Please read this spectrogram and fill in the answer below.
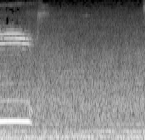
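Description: A toddler's long, steady, high-pitched held vocal note, a drawn-out "cheeeese", breaking off about half a second in, followed by low background noise.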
